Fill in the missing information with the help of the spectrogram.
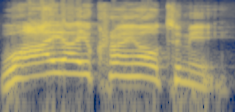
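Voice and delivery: high, slow, forceful reproach; loud rebuke. Retold or imitated. God rebuking Moses before giving orders, loud slow rebuke. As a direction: stretch it out loudly as a stern reprimand. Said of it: "책망하시는 것 같아요".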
